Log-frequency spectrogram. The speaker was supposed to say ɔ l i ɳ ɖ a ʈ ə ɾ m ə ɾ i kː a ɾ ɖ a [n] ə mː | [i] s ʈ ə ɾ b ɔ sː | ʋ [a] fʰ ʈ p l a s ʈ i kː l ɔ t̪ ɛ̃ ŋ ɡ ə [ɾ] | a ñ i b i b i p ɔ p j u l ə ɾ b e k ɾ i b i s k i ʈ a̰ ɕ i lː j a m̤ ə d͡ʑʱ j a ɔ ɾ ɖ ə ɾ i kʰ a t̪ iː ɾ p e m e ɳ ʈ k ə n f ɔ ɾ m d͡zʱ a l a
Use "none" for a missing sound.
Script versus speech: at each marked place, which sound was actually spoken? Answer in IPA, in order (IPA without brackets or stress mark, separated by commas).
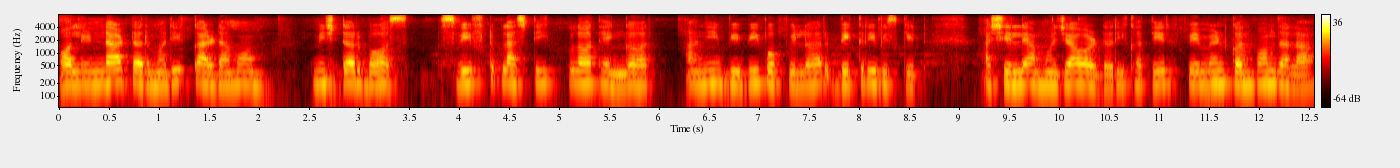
m, i, i, ɾ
